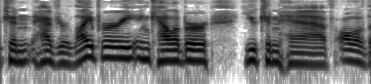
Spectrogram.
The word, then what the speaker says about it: Calibre: Now, some people pronounce it Calibre, which I guess is okay, but I've heard the guy that does the Calibre project call it Calibre. So that's C-A-L-I-B-R-E, if you wonder why I'm making a big deal of the pronunciation.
